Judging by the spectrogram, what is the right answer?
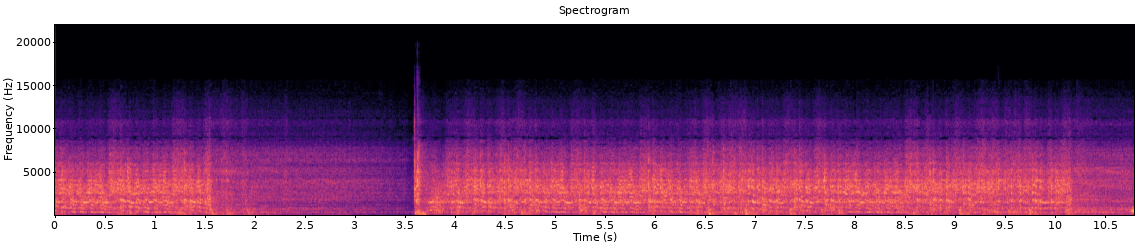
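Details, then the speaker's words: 351 Cleveland V8 in a 1979 Mercury Capri, fuel poured in the carburetor bowl and pumped: regular cranking about three to four turns a second, then an uneven catch into a loud rev; flooded, hard to start, told to open the choke. "Open the Open the choke. It's It's flooded. Open the choke."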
